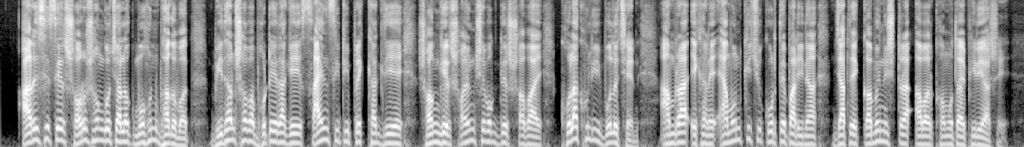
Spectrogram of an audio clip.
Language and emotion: Bengali, neutral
